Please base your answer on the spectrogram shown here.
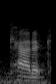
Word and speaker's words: Katic: You pronounced it awesome, and Stana, thank you so much. Katic.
